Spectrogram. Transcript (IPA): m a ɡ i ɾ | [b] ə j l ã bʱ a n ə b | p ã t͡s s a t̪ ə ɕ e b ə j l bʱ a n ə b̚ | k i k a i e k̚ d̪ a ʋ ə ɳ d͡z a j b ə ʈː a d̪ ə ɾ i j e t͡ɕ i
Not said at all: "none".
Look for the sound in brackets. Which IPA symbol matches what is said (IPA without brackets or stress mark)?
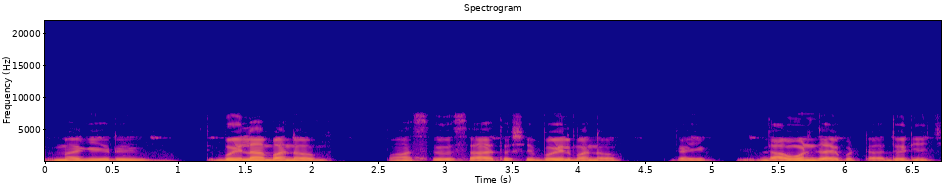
b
